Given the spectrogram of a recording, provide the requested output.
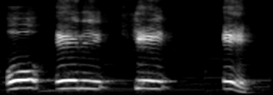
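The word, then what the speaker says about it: ὀργή: O r g e org con acento en la e.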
